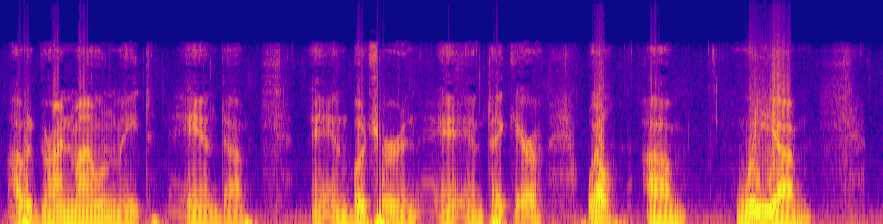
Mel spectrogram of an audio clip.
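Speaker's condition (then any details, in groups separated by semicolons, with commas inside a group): Parkinson's; tremors as early symptom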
